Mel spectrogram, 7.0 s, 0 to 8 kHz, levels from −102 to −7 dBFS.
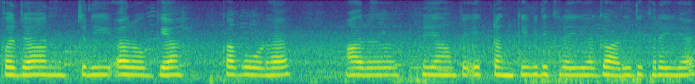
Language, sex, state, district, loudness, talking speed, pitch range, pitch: Hindi, female, Punjab, Pathankot, -16 LUFS, 155 wpm, 225-235 Hz, 230 Hz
